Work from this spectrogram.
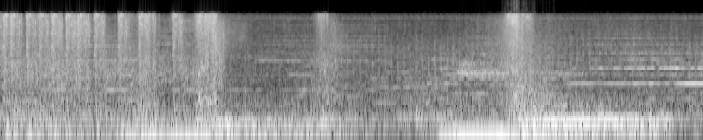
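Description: Gunfire in a Telltale Batman game: loud, rapid bursts of automatic fire crackle in a dense volley, followed by scattered single shots and a heavy crashing boom toward the end.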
